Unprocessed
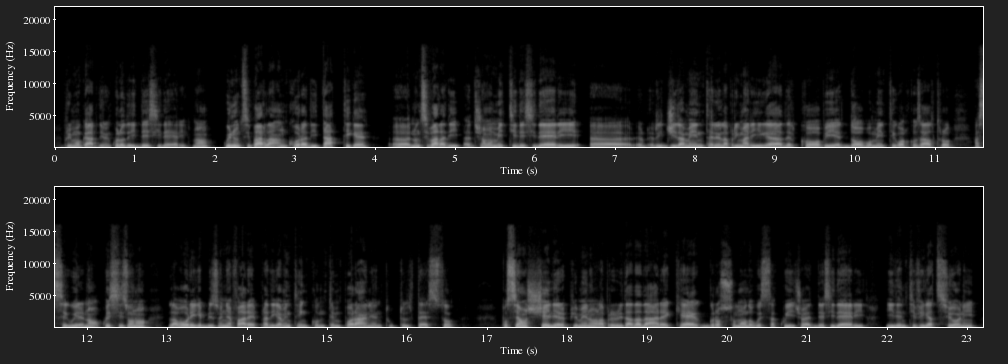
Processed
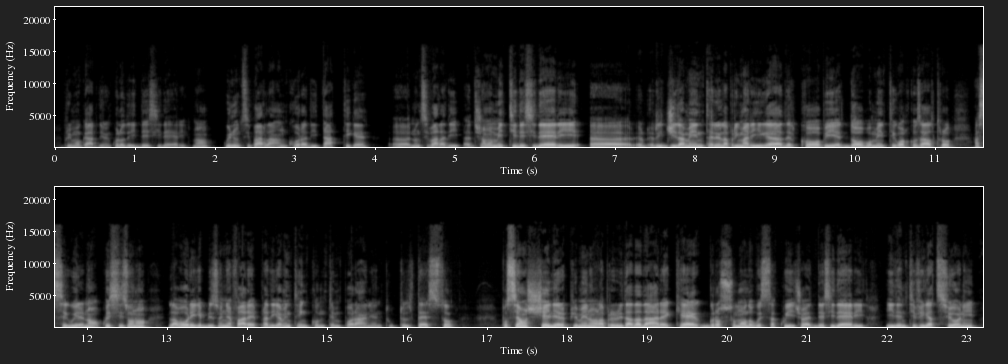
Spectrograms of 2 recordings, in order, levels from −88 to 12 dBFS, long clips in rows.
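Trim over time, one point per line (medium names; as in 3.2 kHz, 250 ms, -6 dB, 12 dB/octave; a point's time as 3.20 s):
4.73 s +0.5 dB
5.66 s +9 dB
14.82 s +9 dB
15.54 s +2 dB
16.04 s +11 dB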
